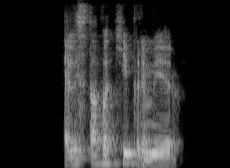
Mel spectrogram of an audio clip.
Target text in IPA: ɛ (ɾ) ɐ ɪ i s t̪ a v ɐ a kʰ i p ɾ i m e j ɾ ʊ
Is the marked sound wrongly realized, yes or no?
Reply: yes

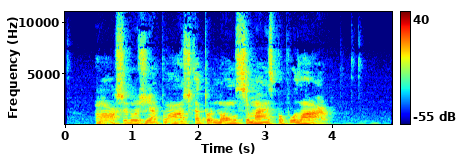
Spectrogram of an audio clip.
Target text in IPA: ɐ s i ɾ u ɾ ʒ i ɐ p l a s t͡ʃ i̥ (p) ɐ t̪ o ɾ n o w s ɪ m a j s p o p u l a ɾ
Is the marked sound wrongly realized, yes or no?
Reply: yes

